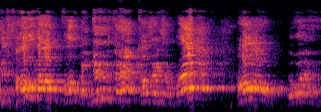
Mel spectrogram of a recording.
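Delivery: fervent Baptist preaching. Acted. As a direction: build the congregation up. Preaching at full force.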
